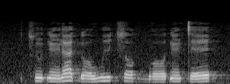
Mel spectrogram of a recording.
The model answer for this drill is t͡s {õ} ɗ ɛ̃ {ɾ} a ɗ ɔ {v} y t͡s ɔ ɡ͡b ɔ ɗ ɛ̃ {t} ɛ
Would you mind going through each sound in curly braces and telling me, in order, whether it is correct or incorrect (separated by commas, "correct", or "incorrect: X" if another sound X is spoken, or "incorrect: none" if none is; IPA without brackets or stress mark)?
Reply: incorrect: ũ, correct, incorrect: w, correct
